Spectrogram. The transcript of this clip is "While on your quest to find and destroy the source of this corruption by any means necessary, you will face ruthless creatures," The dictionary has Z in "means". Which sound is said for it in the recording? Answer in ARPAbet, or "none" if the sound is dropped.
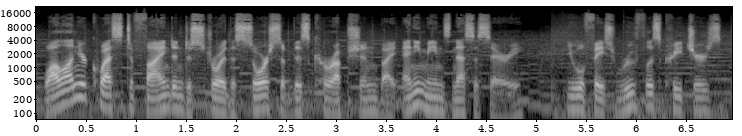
Z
